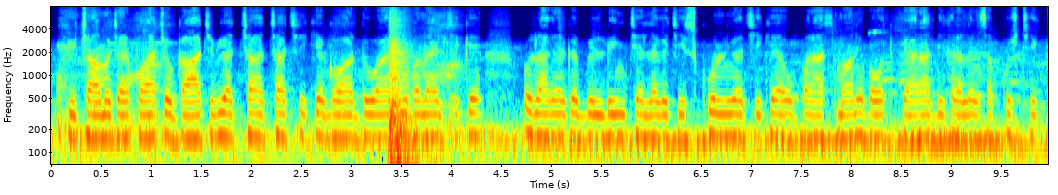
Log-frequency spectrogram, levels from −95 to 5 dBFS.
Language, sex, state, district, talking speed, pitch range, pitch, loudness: Angika, male, Bihar, Begusarai, 205 wpm, 150-160 Hz, 155 Hz, -22 LUFS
